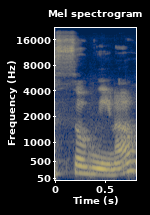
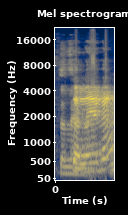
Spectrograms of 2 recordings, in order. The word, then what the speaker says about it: Selena: And so that brings up our movie of the day is Selena, which I think I'm mispronouncing based on the way you just said it. – You are. – Selena? – Selena? Yeah.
